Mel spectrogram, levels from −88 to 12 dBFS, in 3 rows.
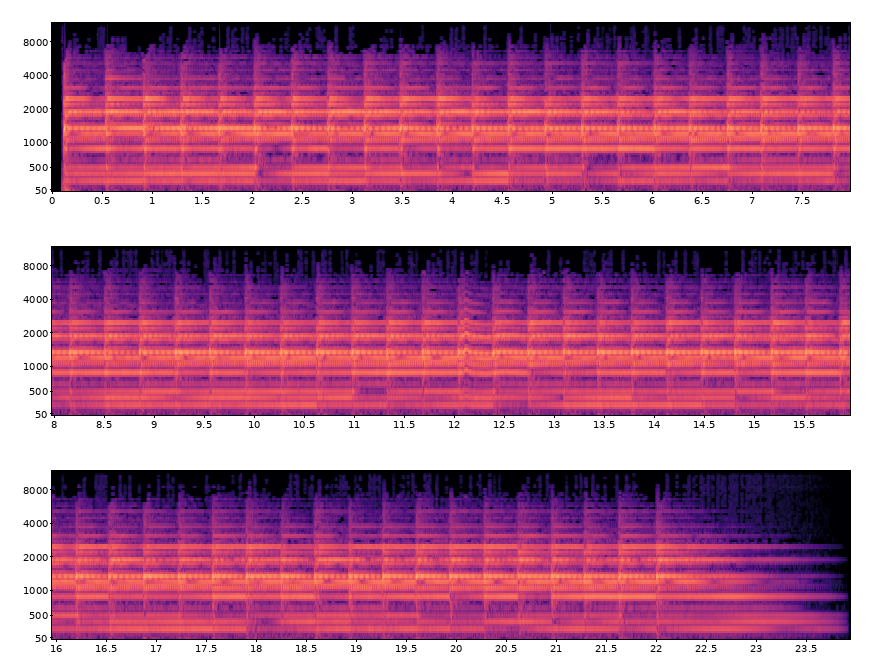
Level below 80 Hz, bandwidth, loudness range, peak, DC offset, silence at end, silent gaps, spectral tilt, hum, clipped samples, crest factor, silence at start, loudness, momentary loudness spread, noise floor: -50 dBFS; 9 kHz; 2 LU; 0 dBFS; under 0.1%; 0.3 s; none; -3.5 dB/octave; none; under 0.1%; 12 dB; 0.1 s; -10 LUFS; 2 LU; -35 dBFS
